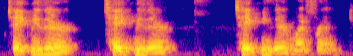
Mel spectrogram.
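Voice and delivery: usual speaking voice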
